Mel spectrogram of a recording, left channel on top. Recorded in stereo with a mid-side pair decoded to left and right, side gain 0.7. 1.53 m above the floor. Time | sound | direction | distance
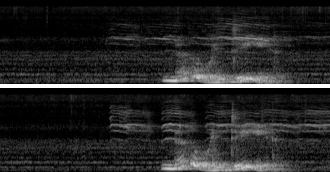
1.6 | a man speaking | 55° right | 1.6 m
